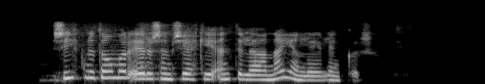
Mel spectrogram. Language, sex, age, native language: Icelandic, female, 40-49, Icelandic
